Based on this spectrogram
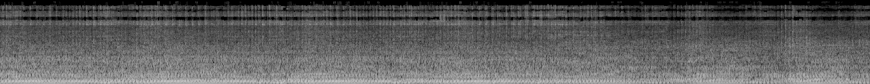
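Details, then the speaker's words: Snowblower small engine after carburetor cleaning, idling: slow hunting rise and fall, mild surge every couple of seconds; may fade as it warms, or be bad gas left in the fuel line or improper adjustment. "Now you hear that little bit of surge. Sometimes as they warm up that'll go away. Sometimes that can be uh some bad gas left in the fuel line."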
